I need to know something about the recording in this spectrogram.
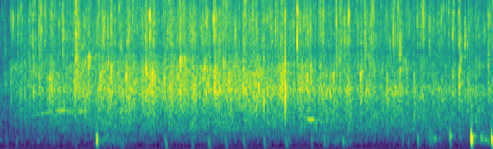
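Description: Audience applauding steadily, with one sharp knock near the end.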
